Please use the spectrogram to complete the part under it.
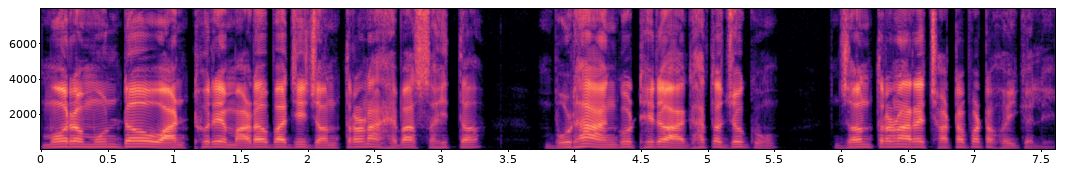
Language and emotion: Odia, neutral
